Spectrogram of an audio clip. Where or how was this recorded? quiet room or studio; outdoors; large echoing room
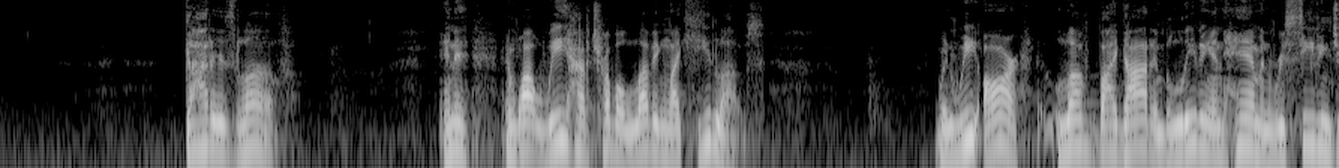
large echoing room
